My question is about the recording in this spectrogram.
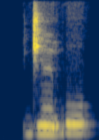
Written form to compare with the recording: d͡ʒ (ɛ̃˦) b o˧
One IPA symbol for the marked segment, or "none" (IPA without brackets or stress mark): ɛ̃˨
